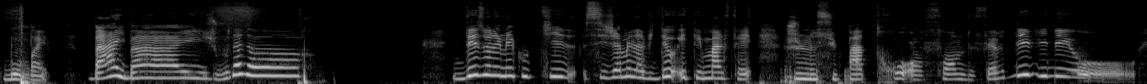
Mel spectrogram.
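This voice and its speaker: A woman from France chatting excitedly while playing a role-play game, squealing over cute things. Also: high voice, slow pace, no room sound. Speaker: gaming YouTuber. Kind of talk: casual gameplay commentary.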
